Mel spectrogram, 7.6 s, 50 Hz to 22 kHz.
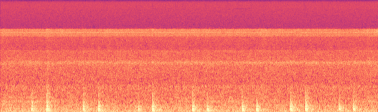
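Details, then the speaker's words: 45-year-old man, lung examination: percussion down the right midclavicular line at the lung-liver border, note changing from resonant to dull. "Selanjutnya di sini saya akan melakukan perkusi untuk mengetahui batas antara paru dan juga hepar di midclavicular line kanan. Di sini kita lihat perubahan suara dari sonor ke redup."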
